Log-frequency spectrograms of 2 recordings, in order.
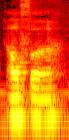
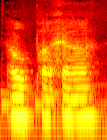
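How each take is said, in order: First: The word is said with two syllables. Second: The word is said with three syllables. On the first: This is the modern pronunciation. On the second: This is the old pronunciation.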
